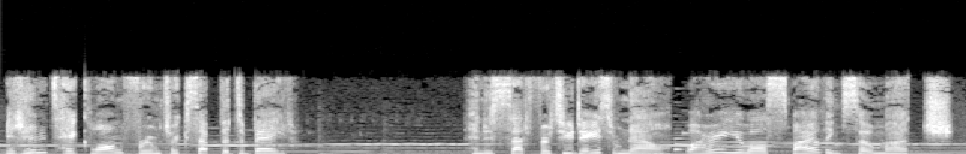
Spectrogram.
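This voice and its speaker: High female voice, composed polite young lady, quietly confident, game dialogue, music behind. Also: lively intonation, normal speed. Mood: calm. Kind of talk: video game voice acting.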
